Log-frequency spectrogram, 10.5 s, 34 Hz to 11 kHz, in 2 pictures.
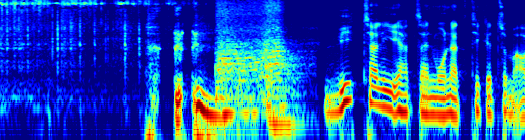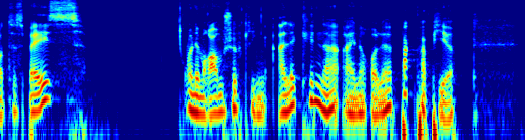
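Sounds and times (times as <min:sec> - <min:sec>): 
coin dropping and spinning on a hard surface: 0:00.0 - 0:01.5
speech: 0:02.0 - 0:02.4, 0:03.2 - 0:06.2, 0:07.1 - 0:10.3.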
